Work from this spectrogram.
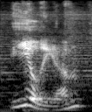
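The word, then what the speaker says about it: Elie: You know they pronounce her first name as Elia. You forgot the pronunciation of her surname.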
